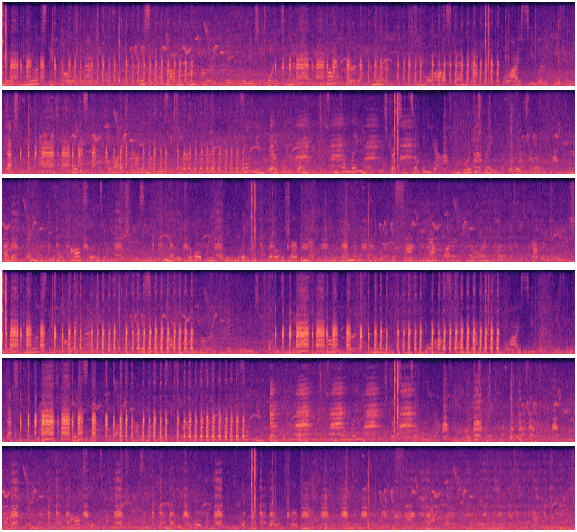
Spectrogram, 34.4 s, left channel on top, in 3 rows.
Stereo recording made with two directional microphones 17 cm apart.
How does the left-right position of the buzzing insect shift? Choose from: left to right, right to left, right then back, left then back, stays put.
left then back.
